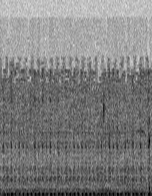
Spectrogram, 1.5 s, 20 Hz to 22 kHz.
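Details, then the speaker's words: VCR/DVD combo ZV427MG9A powered up through a variac: steady droning whir with a fixed hum of a couple hundred hertz and a fluttery edge. The cooling fan itself is noisy; nothing is touching it. "he is correct the fan is noisy and no it's not because something's touching the fan it's just a noisy fan"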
